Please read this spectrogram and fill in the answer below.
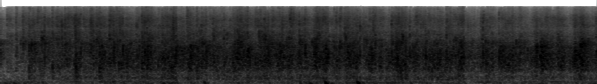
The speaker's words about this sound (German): Ich bitte um einen donnernden Applaus.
